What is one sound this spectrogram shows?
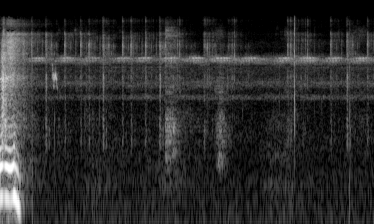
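Footsteps tread steadily through a small tinny speaker.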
